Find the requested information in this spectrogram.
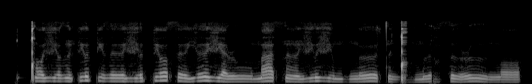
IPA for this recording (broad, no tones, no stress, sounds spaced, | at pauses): ŋ͡ǃ ɔ vʲ ɔ ð ə̃ pʲ ɤ pʲ ɘ ð ɘː vʲ ɤ pʲ ɔ θ ɘː j ɘː vʲ a ɹ uː m a θ ə̃ː vʲ u vʲ u m ṳ ŋ ɵː t ə̃ ŋ͡ǃ ɔ̤ m ɯ ɾ ɔ̤ θ ɯ ɹ ɯː ŋ ɔ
